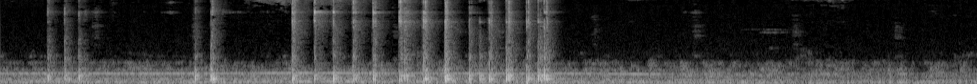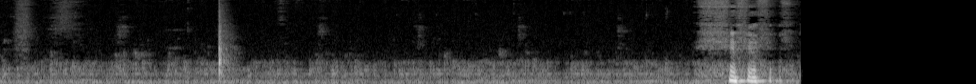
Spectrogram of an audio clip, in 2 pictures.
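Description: A run of sharp clicks in quick succession for the first five seconds or so, then quiet room noise with one more sharp click later on, and a short laugh near the end.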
